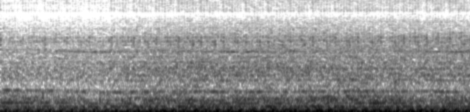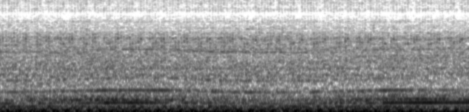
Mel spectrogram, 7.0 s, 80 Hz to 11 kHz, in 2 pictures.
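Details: Lincoln Town Car idling after new alternator and add-on ground strap install, voltage settling from about 14.9 V toward 14.15 V: low steady idle, even rhythm, no whine, flutter or misfire.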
